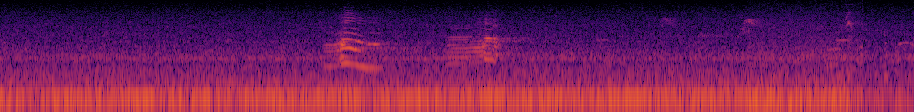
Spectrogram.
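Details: Canada geese in formation flight: two loud, clear honks close together near the middle, then a few fainter distant honks, all over a steady low droning hum.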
